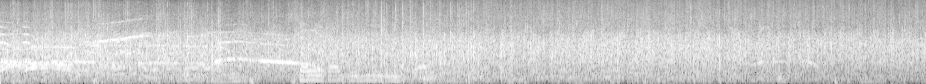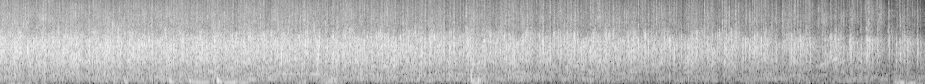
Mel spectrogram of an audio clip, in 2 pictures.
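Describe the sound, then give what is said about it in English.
Sustained applause from a large audience for a performer after a song, a dense steady clatter of clapping that slowly tapers, with a brief spoken remark and a few whistles early on. “Round of applause”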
